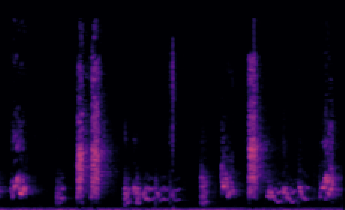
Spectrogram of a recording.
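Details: Lively budgie chirping from pets: loud buzzy squawks and warbled, wavering notes follow each other closely, with a soft hum in the background.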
